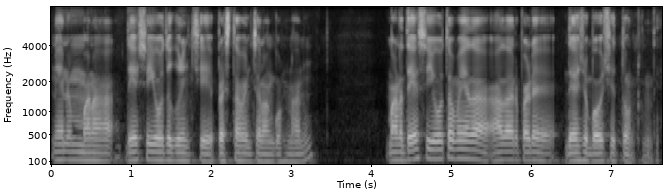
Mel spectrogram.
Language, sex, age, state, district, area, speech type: Telugu, male, 18-30, Andhra Pradesh, N T Rama Rao, urban, spontaneous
